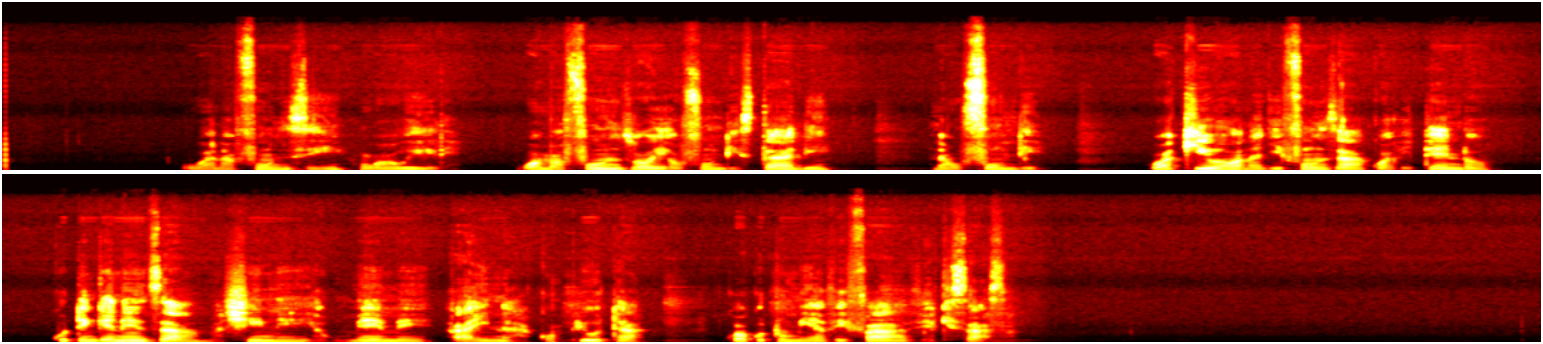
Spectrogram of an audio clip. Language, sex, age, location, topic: Swahili, male, 25-35, Dar es Salaam, education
